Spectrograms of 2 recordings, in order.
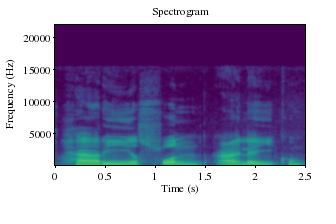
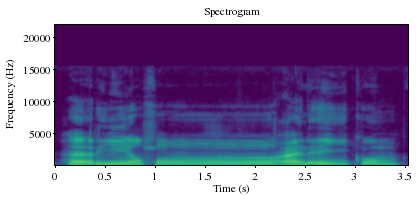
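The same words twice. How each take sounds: First: The n sound is pronounced clearly and separately. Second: The n sound is blended into the next word. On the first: The speaker calls it right. "bacaannya pasti izhar" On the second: The speaker calls it wrong. "jangan dibaca ... itu salah"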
